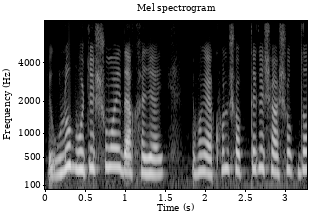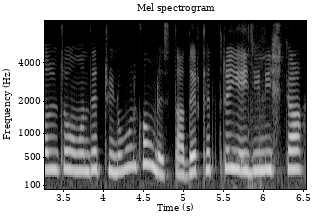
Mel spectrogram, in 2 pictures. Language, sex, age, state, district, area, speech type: Bengali, female, 18-30, West Bengal, Darjeeling, urban, spontaneous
